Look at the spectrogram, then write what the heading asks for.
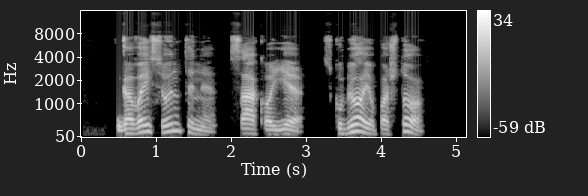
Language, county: Lithuanian, Kaunas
